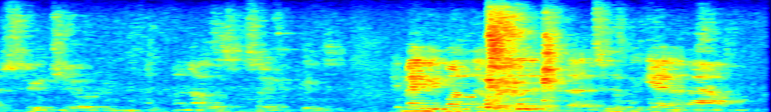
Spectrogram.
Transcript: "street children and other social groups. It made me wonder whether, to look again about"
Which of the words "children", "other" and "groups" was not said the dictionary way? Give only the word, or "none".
groups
